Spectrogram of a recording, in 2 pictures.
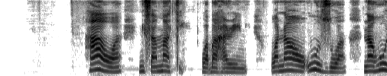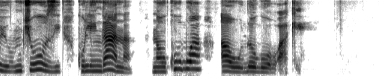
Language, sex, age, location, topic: Swahili, female, 36-49, Mombasa, agriculture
